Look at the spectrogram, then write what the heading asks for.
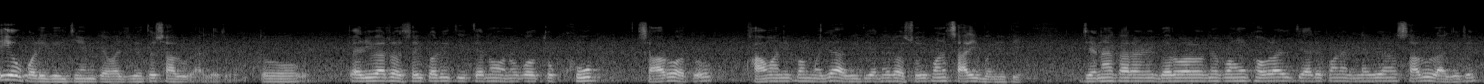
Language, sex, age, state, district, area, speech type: Gujarati, male, 18-30, Gujarat, Aravalli, urban, spontaneous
